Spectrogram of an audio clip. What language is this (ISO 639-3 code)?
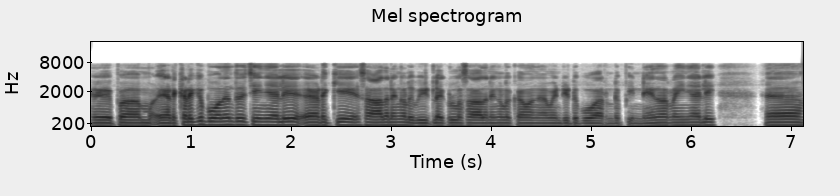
mal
